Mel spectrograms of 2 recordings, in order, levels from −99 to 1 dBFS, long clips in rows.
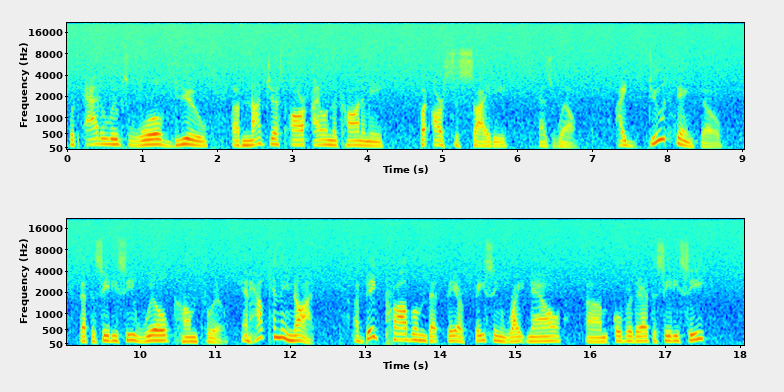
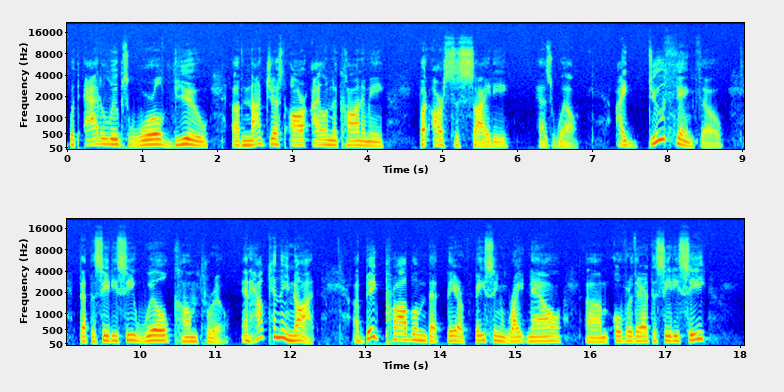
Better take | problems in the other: second | hiss; loud; throughout; 5 dB below the speech; faint in the second

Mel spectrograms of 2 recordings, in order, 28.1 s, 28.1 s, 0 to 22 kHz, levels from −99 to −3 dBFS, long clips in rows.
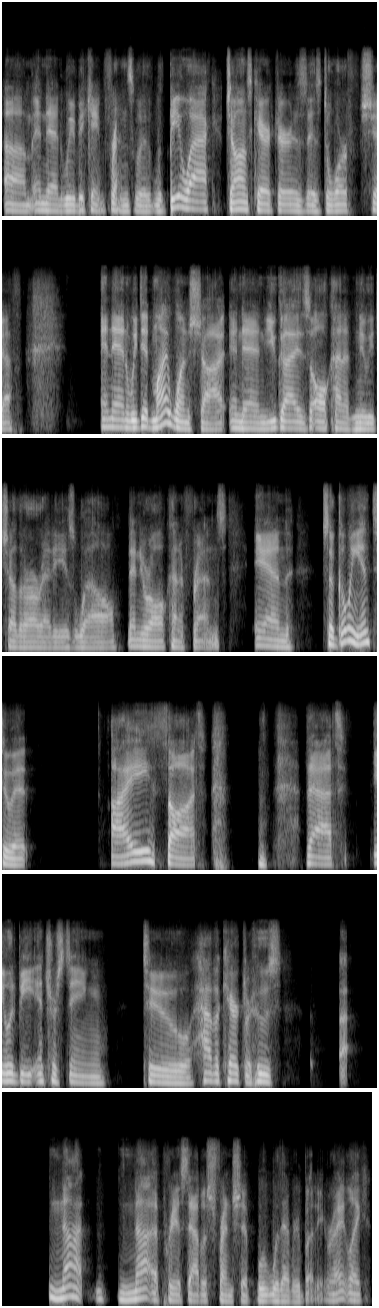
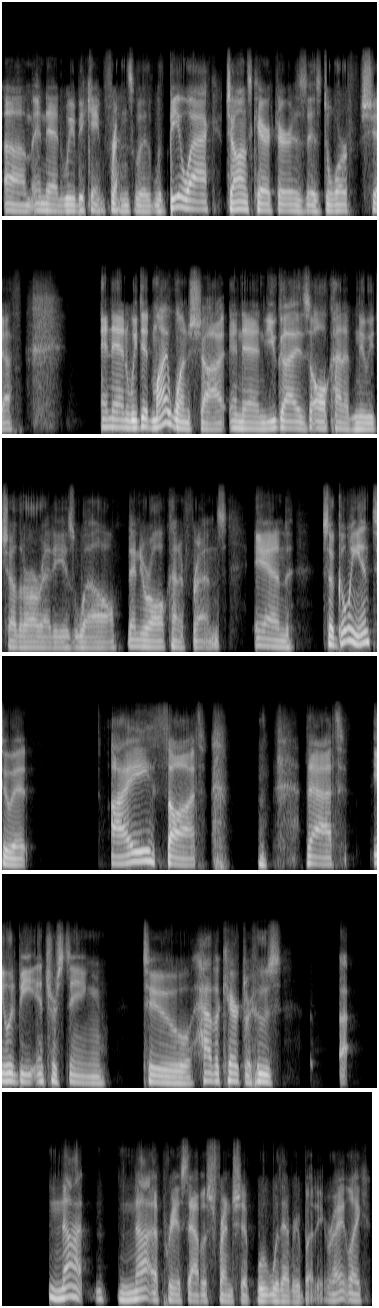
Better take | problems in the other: second | garbled, watery; badly; nothing above 7.5 kHz; slightly in the second

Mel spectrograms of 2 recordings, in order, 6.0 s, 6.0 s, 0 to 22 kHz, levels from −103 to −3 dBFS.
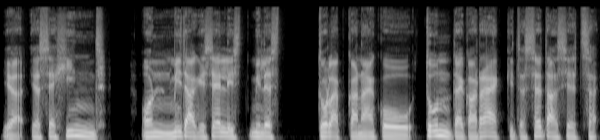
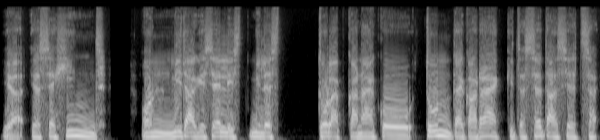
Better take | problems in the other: first | distortion; heavy; 8 dB below the speech

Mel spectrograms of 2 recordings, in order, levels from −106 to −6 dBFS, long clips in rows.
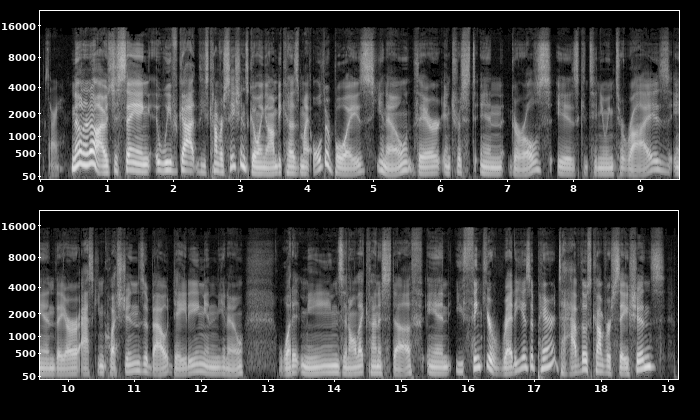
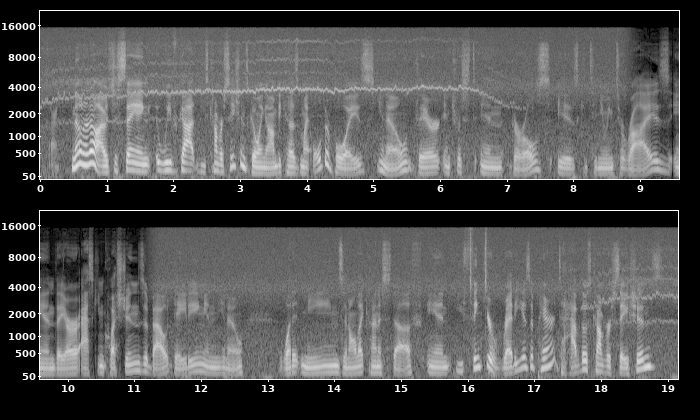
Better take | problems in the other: first | hiss; loud; until 9 s and from 11 s on; 7 dB below the speech

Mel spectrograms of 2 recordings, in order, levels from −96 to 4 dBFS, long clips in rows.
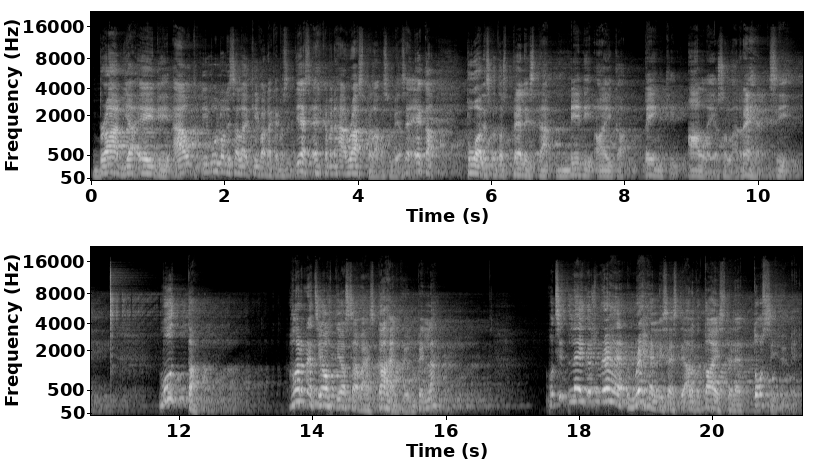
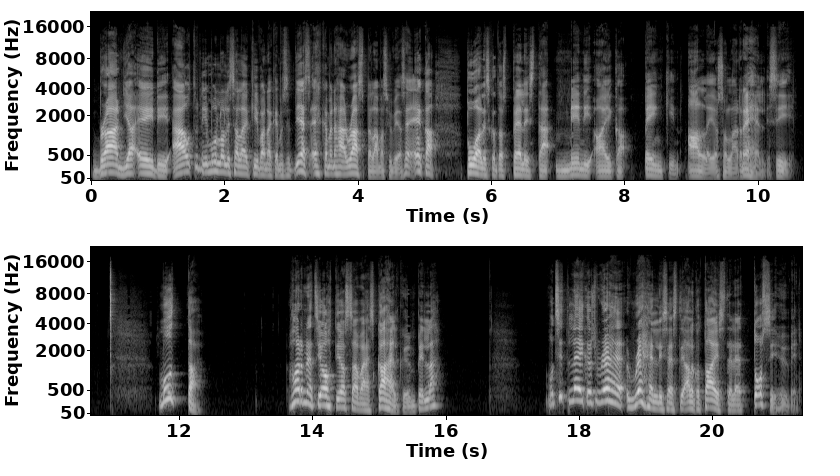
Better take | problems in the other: second | room echo; slight; dies away in 2.2 s

